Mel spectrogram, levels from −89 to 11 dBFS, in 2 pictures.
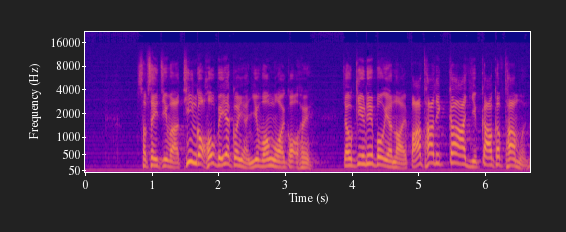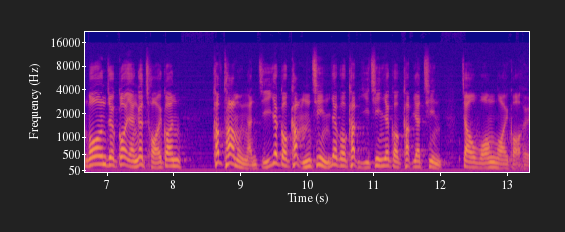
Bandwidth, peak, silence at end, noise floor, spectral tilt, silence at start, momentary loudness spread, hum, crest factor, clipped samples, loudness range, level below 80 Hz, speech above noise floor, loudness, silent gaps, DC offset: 16 kHz; 0 dBFS; 0 s; -47 dBFS; -5 dB/octave; 0.8 s; 7 LU; none; 18 dB; under 0.1%; 3 LU; -50 dBFS; 30 dB; -18 LUFS; none; under 0.1%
